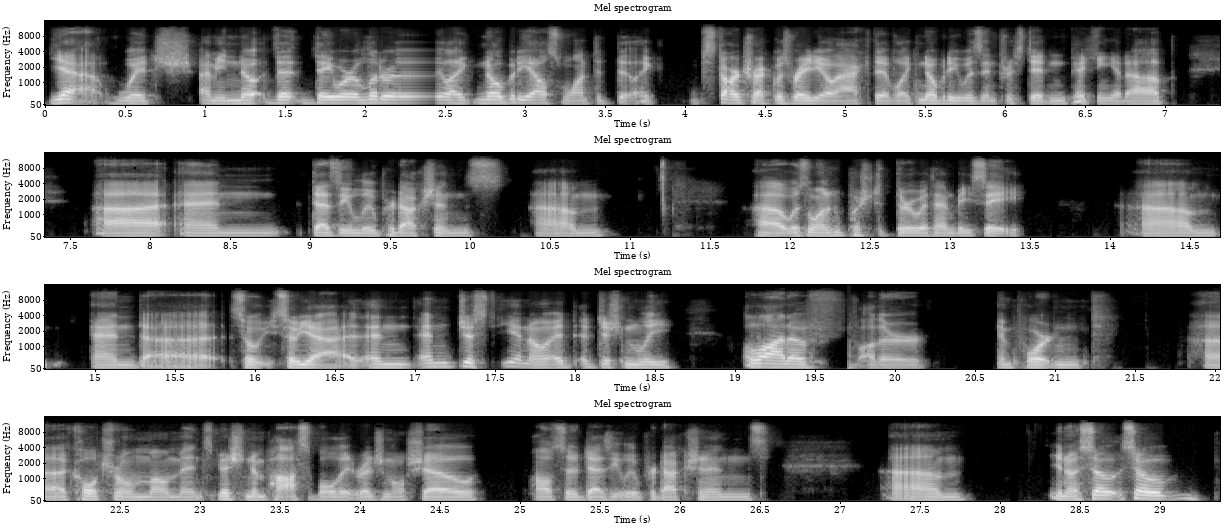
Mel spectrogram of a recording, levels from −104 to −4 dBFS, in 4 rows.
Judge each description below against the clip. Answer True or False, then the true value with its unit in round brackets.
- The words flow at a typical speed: True (155 wpm)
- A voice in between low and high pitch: False (115 Hz)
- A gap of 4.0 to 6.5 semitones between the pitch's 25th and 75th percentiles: False (2.7 semitones)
